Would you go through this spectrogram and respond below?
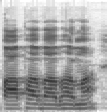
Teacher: उसी प्रकार पा वर्ग जो होता है, पा फा बा भा मा, इसको उच्चारण स्थान क्या होता है, तो पा फा बा भा जब बोलते हैं हमारे ओंठ क्या है, दोनों में टकराते हैं, दोनों आपस में टच करते हैं, तो क्या हो जाएगा, ये हमारा ओष्ठ उच्चारण स्थान कहला जाएगा।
